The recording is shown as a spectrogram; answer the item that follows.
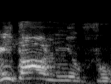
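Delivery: contained, mild, restrained battle cry. Voicing a character turning undead, smashing down his hammer: Theoden yelling. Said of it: "Theoden will yell".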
